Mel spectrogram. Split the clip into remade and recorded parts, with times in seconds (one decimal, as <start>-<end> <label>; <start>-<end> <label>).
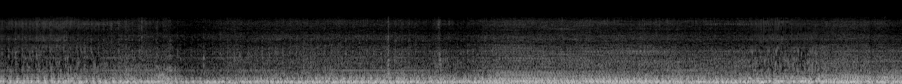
0.0-1.0 remade; 1.0-7.5 recorded; 7.5-8.2 remade; 8.2-9.0 recorded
